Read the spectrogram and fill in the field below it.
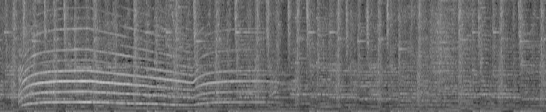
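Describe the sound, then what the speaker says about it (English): A loud wailing police siren from a toy police car sweeps up and down continuously, close by, over a rumbling engine and traffic noise. "Police car."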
